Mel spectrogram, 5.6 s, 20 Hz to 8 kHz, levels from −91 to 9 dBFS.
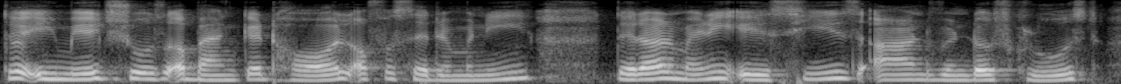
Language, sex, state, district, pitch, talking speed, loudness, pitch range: English, female, Gujarat, Valsad, 195 Hz, 170 wpm, -17 LUFS, 180-215 Hz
